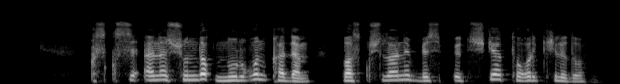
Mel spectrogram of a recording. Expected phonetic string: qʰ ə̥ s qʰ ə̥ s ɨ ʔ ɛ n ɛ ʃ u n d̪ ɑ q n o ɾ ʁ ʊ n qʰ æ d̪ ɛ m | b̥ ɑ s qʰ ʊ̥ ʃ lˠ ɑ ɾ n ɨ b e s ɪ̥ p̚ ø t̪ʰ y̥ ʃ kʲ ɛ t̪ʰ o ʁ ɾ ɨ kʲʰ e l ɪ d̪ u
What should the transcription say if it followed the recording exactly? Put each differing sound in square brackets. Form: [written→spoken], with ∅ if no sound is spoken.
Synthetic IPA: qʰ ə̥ s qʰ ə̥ s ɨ ʔ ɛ n ɛ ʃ u n d̪ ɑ q n [o→u] ɾ ʁ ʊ n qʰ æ d̪ ɛ m | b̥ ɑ s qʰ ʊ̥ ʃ lˠ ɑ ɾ n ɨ b e s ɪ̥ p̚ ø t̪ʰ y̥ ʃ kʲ ɛ t̪ʰ o ʁ ɾ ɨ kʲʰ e l ɪ d̪ u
